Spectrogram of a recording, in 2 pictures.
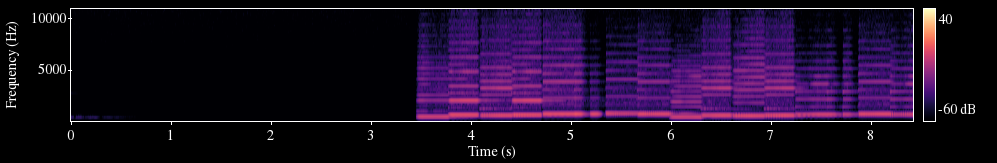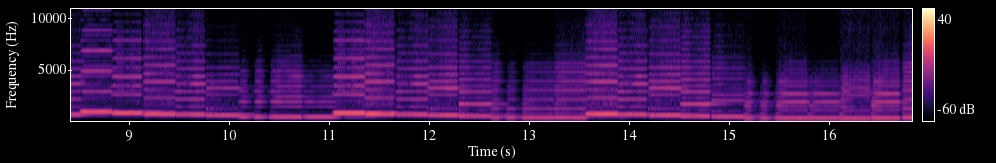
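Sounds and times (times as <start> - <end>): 
alto recorder piece: 3.5 - 16.8.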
